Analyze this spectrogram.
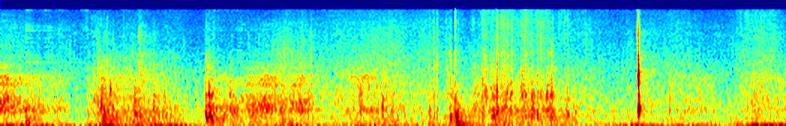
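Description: Refrigerator door opened and a plastic-wrapped plate taken out: soft rustling and handling noises with a few light clicks and knocks, the sharpest click a little after four seconds in.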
